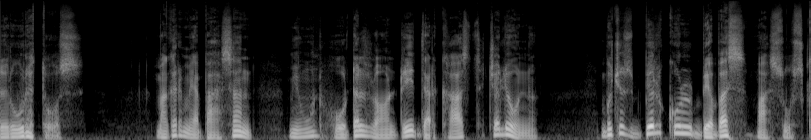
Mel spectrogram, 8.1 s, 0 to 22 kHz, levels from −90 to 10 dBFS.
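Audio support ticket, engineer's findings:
Listened through the speech recording and found nothing to flag, so there's no fault to log on this ticket.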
